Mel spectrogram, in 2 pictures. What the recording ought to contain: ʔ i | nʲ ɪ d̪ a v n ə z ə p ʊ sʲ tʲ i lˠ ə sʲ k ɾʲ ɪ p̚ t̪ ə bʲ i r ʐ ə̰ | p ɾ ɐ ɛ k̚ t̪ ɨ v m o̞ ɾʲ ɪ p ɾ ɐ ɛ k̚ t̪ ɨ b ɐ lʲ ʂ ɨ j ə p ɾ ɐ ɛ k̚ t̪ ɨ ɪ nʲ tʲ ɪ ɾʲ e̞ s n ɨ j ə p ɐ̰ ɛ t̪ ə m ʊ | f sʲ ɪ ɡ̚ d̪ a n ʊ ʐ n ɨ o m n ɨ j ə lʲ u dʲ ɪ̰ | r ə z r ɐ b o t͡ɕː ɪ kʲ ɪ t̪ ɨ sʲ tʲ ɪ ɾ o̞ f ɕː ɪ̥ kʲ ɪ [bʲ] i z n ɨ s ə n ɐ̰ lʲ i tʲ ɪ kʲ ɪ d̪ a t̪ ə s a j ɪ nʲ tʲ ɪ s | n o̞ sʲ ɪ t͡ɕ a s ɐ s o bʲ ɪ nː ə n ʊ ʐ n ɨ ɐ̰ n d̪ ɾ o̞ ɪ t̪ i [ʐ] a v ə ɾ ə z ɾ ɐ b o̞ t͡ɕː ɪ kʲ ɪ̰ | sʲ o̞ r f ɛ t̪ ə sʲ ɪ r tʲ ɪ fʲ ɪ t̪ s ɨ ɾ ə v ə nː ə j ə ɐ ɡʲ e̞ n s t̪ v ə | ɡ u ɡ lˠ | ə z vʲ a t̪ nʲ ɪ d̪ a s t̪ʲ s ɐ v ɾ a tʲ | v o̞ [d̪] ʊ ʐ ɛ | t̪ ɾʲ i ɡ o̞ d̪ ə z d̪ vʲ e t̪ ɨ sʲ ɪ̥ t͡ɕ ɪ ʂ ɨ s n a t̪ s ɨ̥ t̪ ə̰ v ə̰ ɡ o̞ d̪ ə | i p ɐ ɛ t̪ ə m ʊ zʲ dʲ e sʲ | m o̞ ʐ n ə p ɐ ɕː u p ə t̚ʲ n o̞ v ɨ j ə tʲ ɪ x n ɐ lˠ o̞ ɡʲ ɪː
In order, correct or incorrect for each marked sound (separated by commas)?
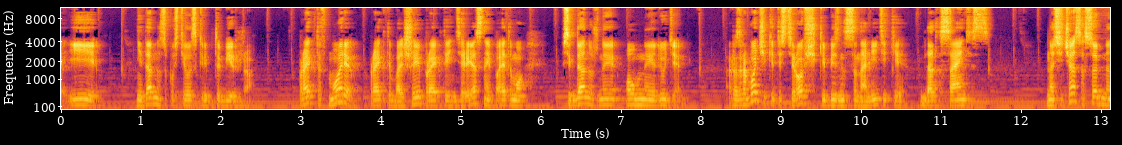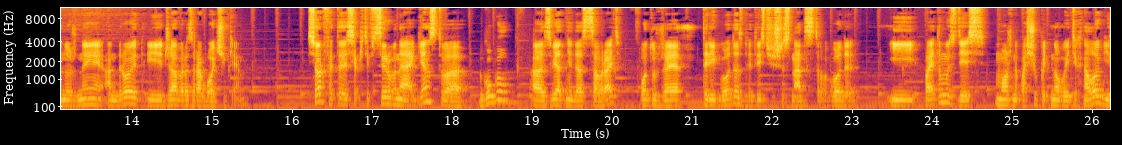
correct, correct, incorrect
